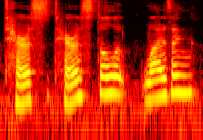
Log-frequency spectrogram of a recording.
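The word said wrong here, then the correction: Terastallized: Am I saying that correctly? I believe it was terrestrialized. – Terrestrialized was the terrestrialized. – Yeah. There we go. – That sounds better.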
